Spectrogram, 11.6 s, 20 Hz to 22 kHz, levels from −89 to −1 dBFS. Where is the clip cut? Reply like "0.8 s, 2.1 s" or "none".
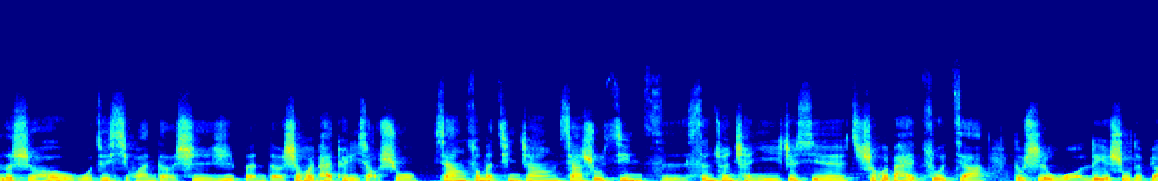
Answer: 4.2 s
